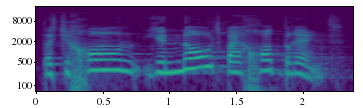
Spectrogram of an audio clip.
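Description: A woman's voice: high voice, unhurried. A woman preaching in a reverberant hall. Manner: lively, rising to near shouting, dropping to whispers. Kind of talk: sermon.

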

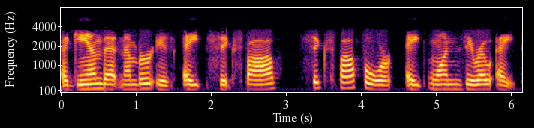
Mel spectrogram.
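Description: A woman's voice: low-pitched, little pitch movement, slow, dry recording. A woman calling in over the phone to a radio show, hesitantly describing an item for sale and reading out her number twice. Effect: heard over the phone. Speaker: caller. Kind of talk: call-in classified listing. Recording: tinny phone line.

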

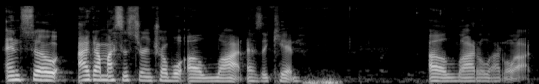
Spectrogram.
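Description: A woman with a fairly low voice shares an informal personal testimony with a group. She is from Louisiana and speaks hesitantly, often pausing to search for words. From Louisiana, United States. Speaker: church member giving testimony.

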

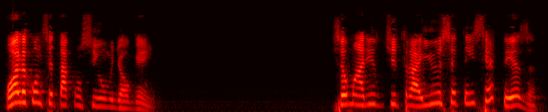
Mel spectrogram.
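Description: A lecturer with a Brazilian Portuguese accent teaches a live class in a high, bright voice. He tells lively stories and acts out his patients' voices along the way. The recording is dry and a little dull. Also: normal speed.

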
